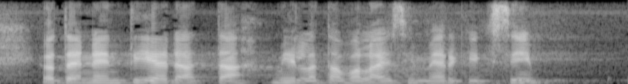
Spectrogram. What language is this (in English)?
Finnish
